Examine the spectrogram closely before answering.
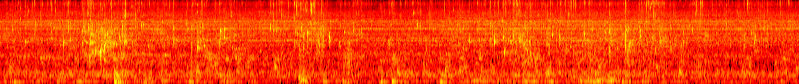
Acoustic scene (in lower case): restroom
